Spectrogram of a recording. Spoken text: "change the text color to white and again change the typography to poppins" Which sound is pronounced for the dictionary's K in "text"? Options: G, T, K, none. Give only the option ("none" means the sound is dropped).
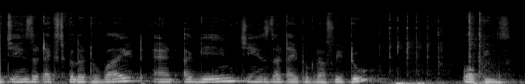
K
